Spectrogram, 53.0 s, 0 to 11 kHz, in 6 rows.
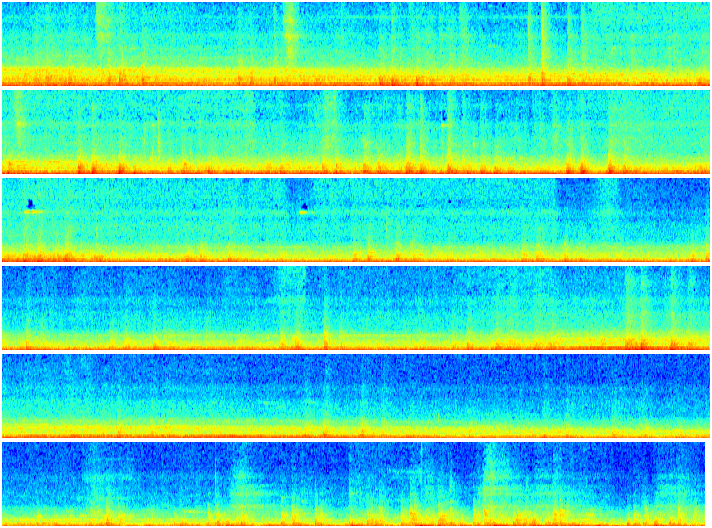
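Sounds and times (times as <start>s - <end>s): train motor hum: 0.0s - 47.2s
train wheel rumble: 0.0s - 53.0s
rail-joint clacks: 2.8s - 25.4s, 26.2s - 37.8s, 39.0s - 53.0s.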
